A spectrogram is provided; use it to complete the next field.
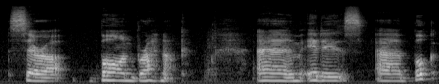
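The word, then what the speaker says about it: Ban Breathnach: or n e a c h and it's pronounced sarah bon brannock and it is a book about finding something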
